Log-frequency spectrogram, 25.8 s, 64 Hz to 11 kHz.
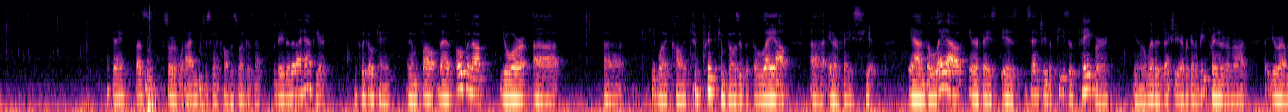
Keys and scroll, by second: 0.0-2.5 typing.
